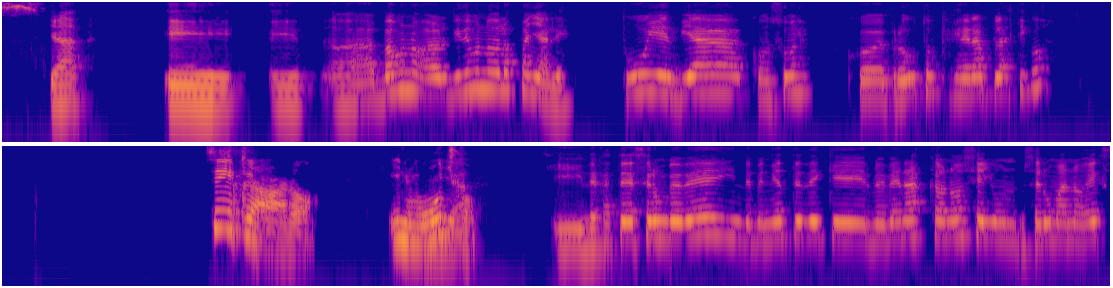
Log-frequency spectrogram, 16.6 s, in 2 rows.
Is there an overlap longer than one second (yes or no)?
no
